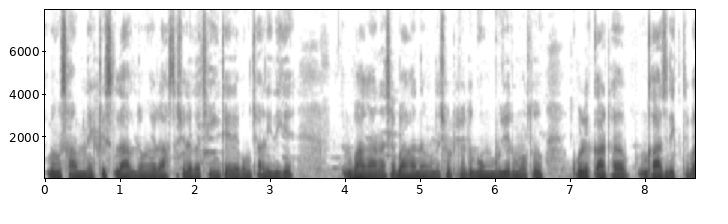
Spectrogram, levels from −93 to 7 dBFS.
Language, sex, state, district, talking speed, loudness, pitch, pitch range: Bengali, male, West Bengal, Dakshin Dinajpur, 175 wpm, -24 LUFS, 165 Hz, 160-175 Hz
